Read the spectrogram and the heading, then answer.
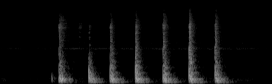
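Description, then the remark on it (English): A quick, steady run of about seven firm knocks on a door, evenly spaced, with nothing else around them. “There was a knock on the door.”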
